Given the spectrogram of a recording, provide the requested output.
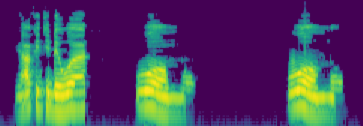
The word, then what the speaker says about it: uomo: You have it in the word uomo. Uomo. U like in uomo. That is man in English. You think about root. Root in English to get that sound U. You have uomo.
